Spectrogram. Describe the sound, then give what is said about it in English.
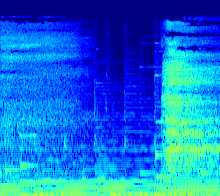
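A deep breath drawn in during a guided meditation, heard as a soft, airy rush of inhaled air that swells near the end over quiet, sustained background music. “Take a deep breath in”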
